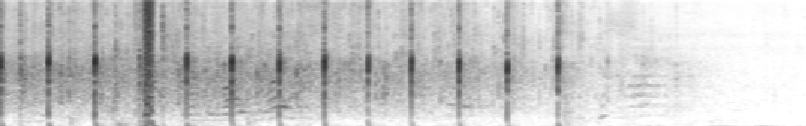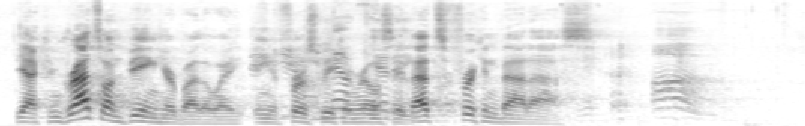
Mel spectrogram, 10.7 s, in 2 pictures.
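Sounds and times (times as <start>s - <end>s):
applause: 0.0s - 4.6s
speech: 5.5s - 9.4s.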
